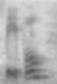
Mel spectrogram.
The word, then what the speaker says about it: Babel: lot of research on like Babel versus Babel and even though the word Babble is usually spelled with two B's that is how this is supposed to be pronounced that is how the author pronounces it and Babel the tower was actually I was kind of like where Babylon came from and you don't call it babelon so I will forever stick with Babel if people pronounce it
